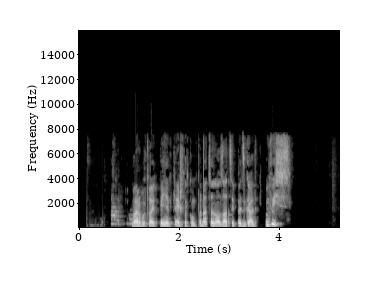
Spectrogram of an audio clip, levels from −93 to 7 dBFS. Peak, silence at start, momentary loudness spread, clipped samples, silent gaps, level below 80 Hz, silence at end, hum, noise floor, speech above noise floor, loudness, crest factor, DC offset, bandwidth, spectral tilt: 0 dBFS; 0.65 s; 14 LU; under 0.1%; none; -52 dBFS; 1 s; none; under -90 dBFS; over 75 dB; -15 LUFS; 16 dB; under 0.1%; 8 kHz; -5 dB/octave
